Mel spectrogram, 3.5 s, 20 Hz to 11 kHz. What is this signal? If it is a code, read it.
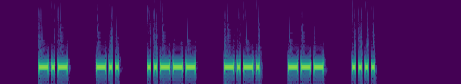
Morse code, heard as a keyed tone, about 48 wpm, spaced as for 28 wpm, 700 Hz. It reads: KD2COH
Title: USA Call Signs - 3x Character Spacing - 50wpm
